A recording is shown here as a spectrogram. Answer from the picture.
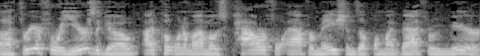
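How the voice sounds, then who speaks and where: A fairly high, somewhat breathy man's voice at a fairly quick pace, with ordinary pitch variation. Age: 50s. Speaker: author, speaker and trainer; COVID and cancer survivor. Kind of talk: interview, personal testimony. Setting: podcast interview.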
